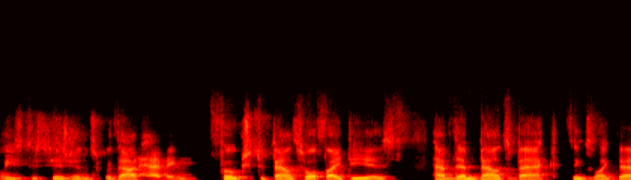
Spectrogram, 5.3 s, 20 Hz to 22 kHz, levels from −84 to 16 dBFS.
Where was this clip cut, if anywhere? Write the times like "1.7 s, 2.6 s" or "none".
none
